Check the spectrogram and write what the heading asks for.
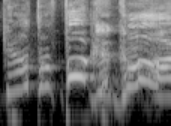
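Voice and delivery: very high mock scream; imitated angry shout. Imitating friend screaming at the cornered driver, very high shout. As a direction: scream it as an enraged order. Acting out George shouting once more.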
